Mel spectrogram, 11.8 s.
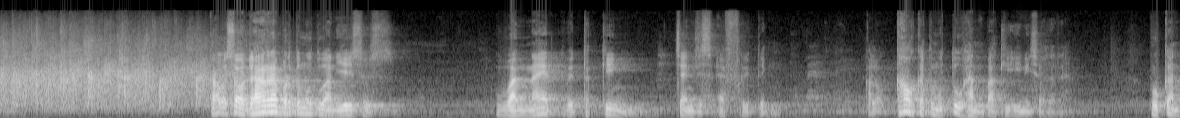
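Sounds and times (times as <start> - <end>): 
audience applause: 0.0 - 2.5
speech: 2.1 - 4.0, 5.0 - 7.9, 8.7 - 10.7, 11.5 - 11.7.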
